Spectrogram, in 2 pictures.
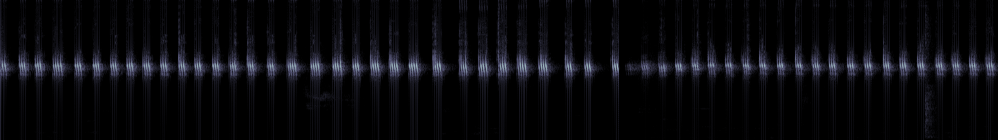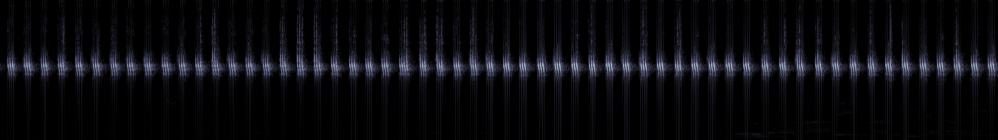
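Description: A cricket chirps steadily, a clear high pulsing trill repeated about three times each second.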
